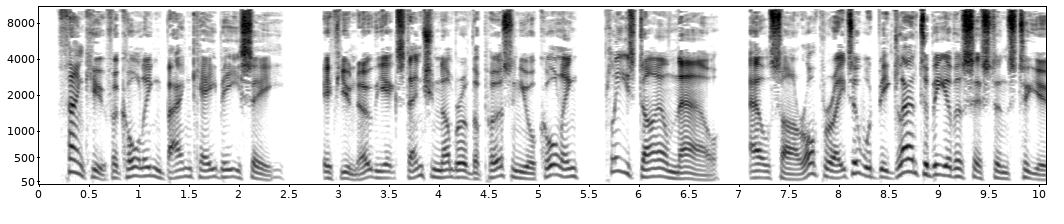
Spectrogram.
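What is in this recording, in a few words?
English British male voice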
